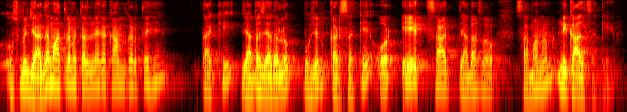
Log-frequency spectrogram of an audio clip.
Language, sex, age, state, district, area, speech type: Hindi, male, 45-60, Madhya Pradesh, Ujjain, rural, spontaneous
